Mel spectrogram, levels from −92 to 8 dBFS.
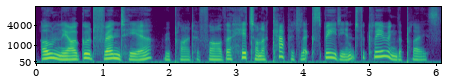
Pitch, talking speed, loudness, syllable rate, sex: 180 Hz, 170 wpm, -18 LUFS, 4.7 syllables/s, female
